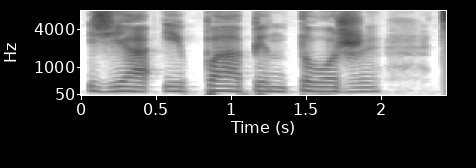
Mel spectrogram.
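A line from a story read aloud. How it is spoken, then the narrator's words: Quiet small child. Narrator (Russian): тихо ответил пятилетний малый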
